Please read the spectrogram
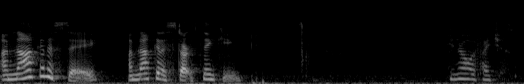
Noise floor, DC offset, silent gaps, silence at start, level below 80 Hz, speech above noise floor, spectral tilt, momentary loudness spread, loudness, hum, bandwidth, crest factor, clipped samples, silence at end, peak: -58 dBFS; under 0.1%; none; 0 s; -58 dBFS; 25 dB; -5.5 dB/octave; 19 LU; -33 LUFS; none; 7.6 kHz; 18 dB; under 0.1%; 0.1 s; -16 dBFS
